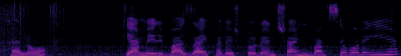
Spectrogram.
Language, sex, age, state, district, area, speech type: Urdu, female, 30-45, Delhi, South Delhi, urban, spontaneous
